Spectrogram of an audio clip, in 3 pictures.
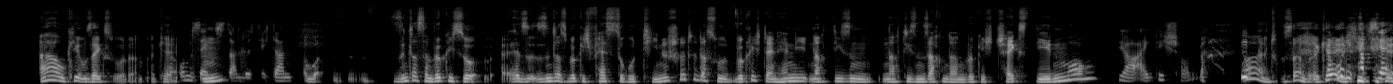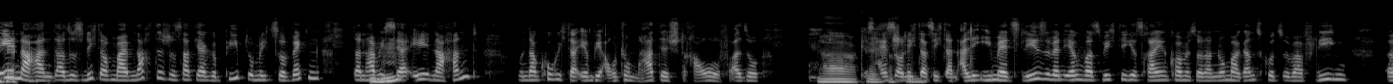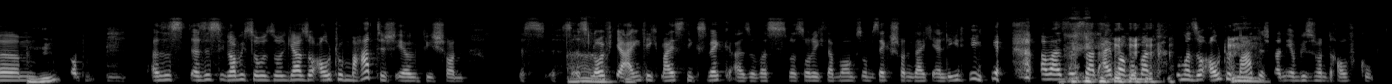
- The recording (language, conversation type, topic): German, podcast, Wie sieht dein Morgenritual zu Hause aus?
- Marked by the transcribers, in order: other background noise; laugh; other noise; throat clearing; laughing while speaking: "erledigen? Aber es ist dann einfach"; chuckle; laugh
